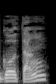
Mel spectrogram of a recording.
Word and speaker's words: Gotham: Exactamente, que se pronuncia Gotham.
